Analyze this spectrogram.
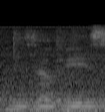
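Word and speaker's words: vis-à-vis: The S is silent.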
